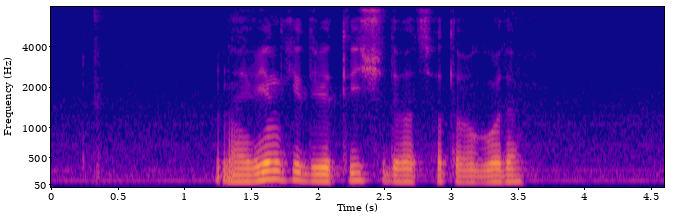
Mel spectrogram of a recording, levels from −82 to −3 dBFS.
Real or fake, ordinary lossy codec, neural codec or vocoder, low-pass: real; none; none; none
